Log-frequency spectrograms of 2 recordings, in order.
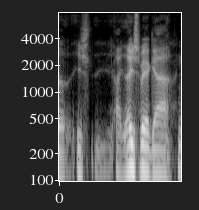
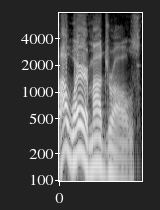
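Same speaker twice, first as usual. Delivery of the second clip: loud, slow Southern drawl; joking, stretched-out Southern drawl; 3 semitones higher, 9 dB louder, much slower than usual. Pretend. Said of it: "us in the South talk slow".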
